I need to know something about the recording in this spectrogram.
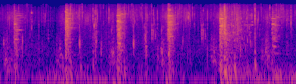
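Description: A pickaxe strikes rock with sharp clanks.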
